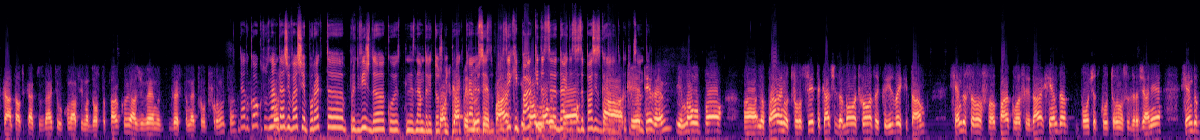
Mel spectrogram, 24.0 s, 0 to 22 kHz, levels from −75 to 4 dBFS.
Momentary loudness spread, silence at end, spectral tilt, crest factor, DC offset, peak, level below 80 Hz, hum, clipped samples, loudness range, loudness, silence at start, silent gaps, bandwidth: 8 LU; 0 s; -4 dB/octave; 10 dB; under 0.1%; 0 dBFS; -42 dBFS; none; under 0.1%; 5 LU; -10 LUFS; 0.05 s; none; 16 kHz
